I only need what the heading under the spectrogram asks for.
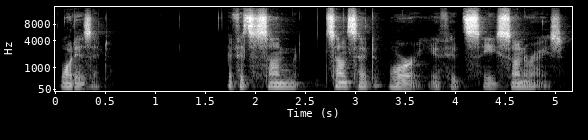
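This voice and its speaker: A woman from Russia, thoughtfully talking over her painting process in a hesitant, musing way with many pauses. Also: extremely low pitch, little pitch movement, gravelly, darkish tone, husky. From Moscow, Russia. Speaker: painter and channel host. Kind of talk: reflective voice-over while painting.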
